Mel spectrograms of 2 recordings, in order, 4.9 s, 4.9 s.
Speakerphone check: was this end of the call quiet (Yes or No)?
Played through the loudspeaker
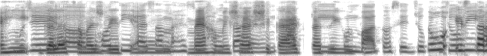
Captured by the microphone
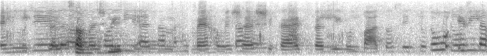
No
